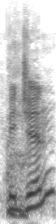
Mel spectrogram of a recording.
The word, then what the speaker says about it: Vidgen: Vidgen. – Vidgen? – Jack Vidgen.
